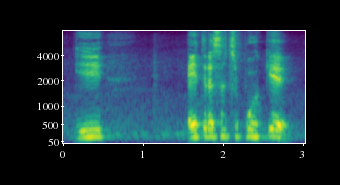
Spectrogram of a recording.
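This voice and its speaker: This man has a high-pitched voice. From Brazil. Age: 20s. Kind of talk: casual sermon.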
